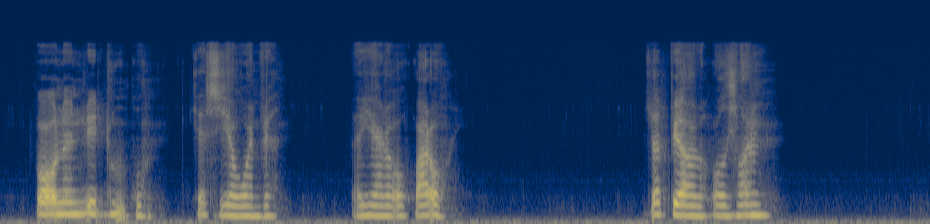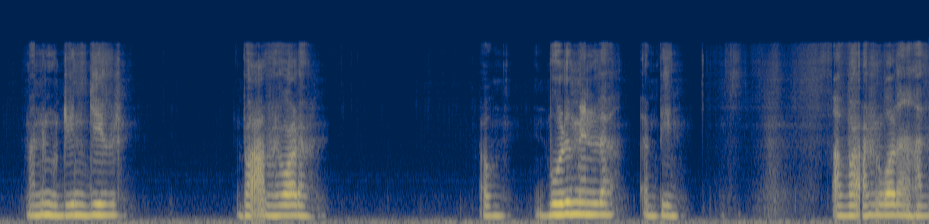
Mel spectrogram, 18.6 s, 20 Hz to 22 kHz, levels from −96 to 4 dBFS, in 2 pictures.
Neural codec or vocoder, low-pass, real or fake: autoencoder, 22.05 kHz, a latent of 192 numbers a frame, VITS, trained on many speakers; 9.9 kHz; fake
